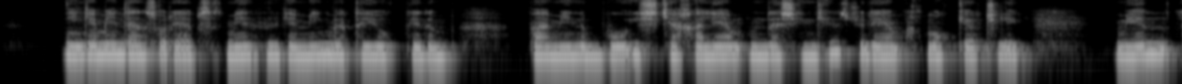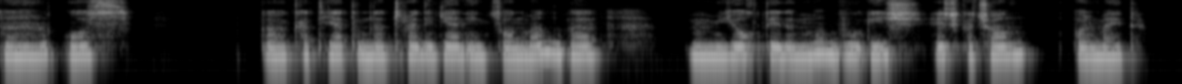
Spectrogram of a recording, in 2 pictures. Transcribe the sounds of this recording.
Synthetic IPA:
ne̞ɡʲame̞nd̪ansoɾajapsɪzme̞nsɪzɡʲamɪŋmat̪ʰajoq̚d̪̥e̞d̪ɪm | v̥ame̞nɪbʊʔɪʃkʲahalɪjamʊnd̪aʃɪŋʲɪzd͡ʒʊd̪ajamɑqmɒq̚ɡʲaɾt͡ʃʰɪlɪkʲ | me̞n | ɵz̥ | kʰat̪ʰɪjat̪ʰɪmd̪at̪ʰʊɾad̪ɪɡʲanʔɪnsɒnmanva | joqd̪e̞d̪ɪmːɪbʊʔɪʃhe̞t͡ʃqʰɑt͡ʃʰɒn | b̥olˠmajd̪ɪ

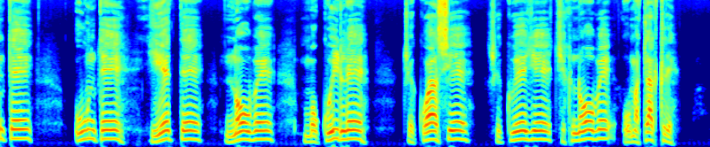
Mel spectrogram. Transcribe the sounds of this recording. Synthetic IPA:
nt̪e | unt̪e | jet̪e | noβe | mokʷile | t͡ʃekʷase | t͡ʃekʷejet͡ʃiknoβeo̰mat͡ɬakt͡ɬe

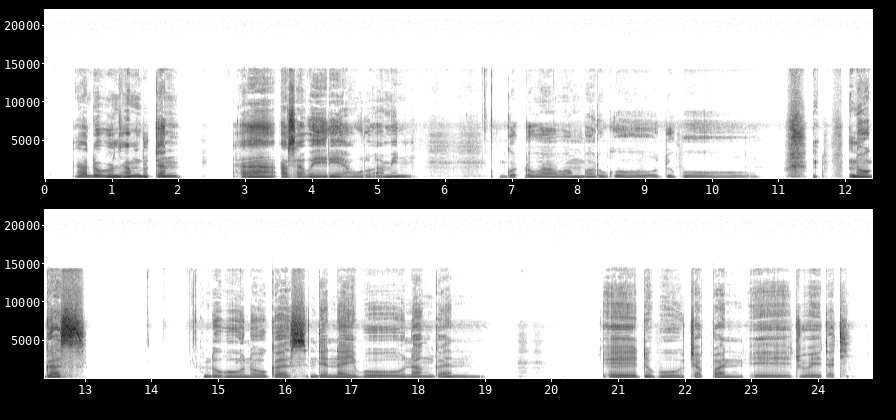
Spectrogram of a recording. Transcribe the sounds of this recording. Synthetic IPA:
hadɔvuɲamdutan | haasawɛɾɛhawɾɔ̰ʔa̰min | ɡɔɗːɔwawambaɾuɡɔdubu | nɔɡas | dubunɔɡasndɛnajbɔnaŋɡan | ɛdubut͡ʃapːanɛd͡ʒuwɛta̰tʰi̥

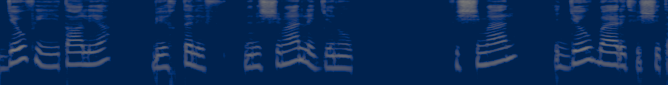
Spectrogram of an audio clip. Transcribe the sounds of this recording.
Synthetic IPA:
ɟawːfiʔiːt̪ˤɑːlja | bijɪxt̪alif | minaʃːamaːlːilɟanuːb̚ | fiʃːimaːl | ʔaɟawbaːɾid̪fiʃːit̪ˤɑ

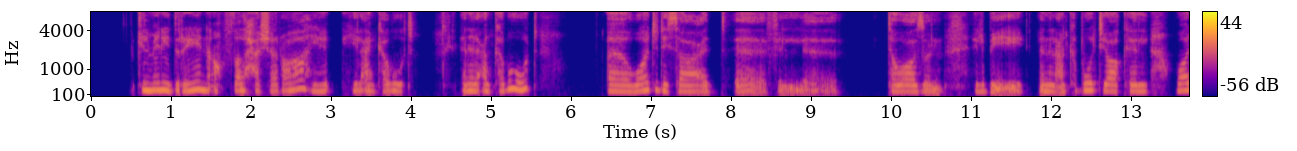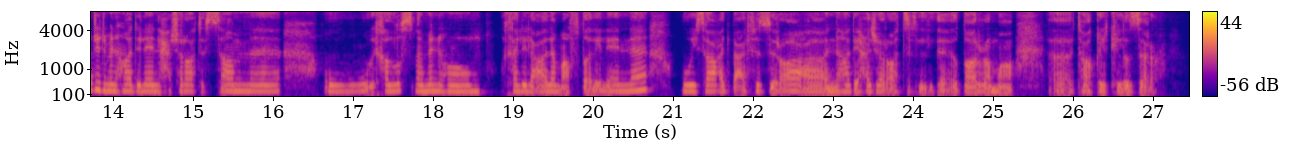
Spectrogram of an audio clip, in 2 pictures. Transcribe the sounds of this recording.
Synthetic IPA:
kɪlːmeːnjɪd̪ɾiːnʔɑ̰fðˤɑlħaʃɑɾˤɑhiːlʕa̰nkabuːt̪ | lɪʔanːɪlʕankabuːt̪ | waːd͡ʒɪd̪jsaːʕɪd̪fḭ | t̪ːawaːzʊnɪlbḭːʔḭlɪʔanːɪlʕa̰nkabuːt̪jaːkʰɪlwaːd͡ʒɪd̪mɪnɦaːd̪ileːnɪlħaʃɑɾˤɑːt̪ɪsːaːmːa | wjxɑlːɨsˤnɑmɪnɦʊm | wjxalːilʕa̰ːlamʔɑ̰fðˤɑ̰lḭleːnːawjsaːʕɪd̪ba̰ʕd̪fizːɪɾɑːʕaʔɪ̰nːɦaːðiħaʃɑɾˤɑ̰ːt̪d̪ˤɑːrˤːɑ̰ma | t̪ʰaːkɪlkʰɪlːɪzːɑ̰ɾˤʕa

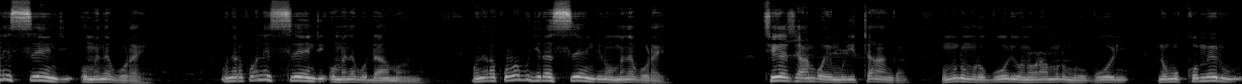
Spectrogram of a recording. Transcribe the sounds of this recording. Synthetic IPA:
nesseːndiomwenaβula̰hi | onoɾakuβanesseːndiʔomwenaβudama̰ːni | onoɾakuβaβuɟiɾaseːndinomwenaβuɾa̰jḭ | t͡ʃikes̬ambojemulitaːŋɡa | omuːndomuɾoɡolionoɾamuːnduomuɾoɡoli | nomukomeɾu

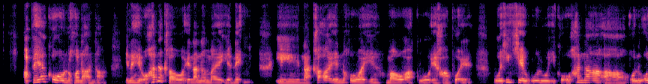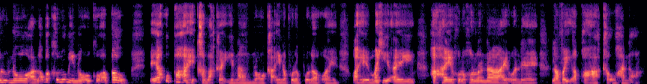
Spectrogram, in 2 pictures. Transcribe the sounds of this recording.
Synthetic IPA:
ʔəpeəkʰoʔnoɦonəʔɐnə̰ | inəɦeʔohɐnəkʰɐwoenanəmɐjiɐneʔi | inaːkʰaʔɐenohoajmawa̰kuḛhaːpʰo̰ʔḛ | uəhikʰewʔuluikʰoʔohɐnəː | oluʔolunoalavəkʰoluminoʔokʰoʔɐ̰pɐw | eakupʰaɦɐɦekʰɐlakɐʔinənokʰaʔinəpʰuləpʰuləʔoe | ʔaɦemɐhiʔɐjhahɐjholoholoanəaeʔole | lavajʔəpʰahkʰɐʔuhɐnə

